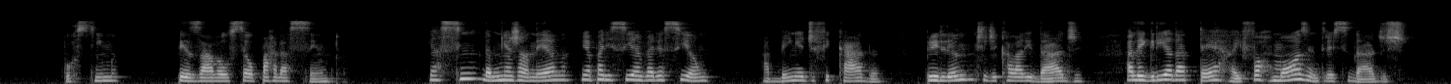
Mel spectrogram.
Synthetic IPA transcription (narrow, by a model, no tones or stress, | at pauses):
poɾsĩmɐ | pezavɐʊsɛwpahd̪asẽnt̪ʊ̥ | iasĩd̪ɐmĩɲɐʒanɛlɐmiapaɾesiɐvɛʎɐsiɐ̃w̃ | ɐbẽj̃ed͡ʒifikad̪ɐ | b̥ɾiʎɐ̃t͡ʃɪd͡ʒɪkalaɾid̪ad͡ʒɪ | aleɡɾiɐd̪ɐt̪ɛɦɐɪfoɾmɔzɐẽnt̪ɾɪɐʃsid̪ad͡ʒɪʃ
